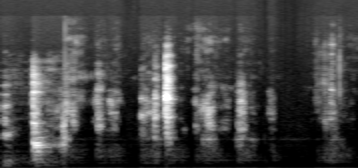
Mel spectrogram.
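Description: A wooden spoon scrapes and stirs thick food in a metal pan.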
